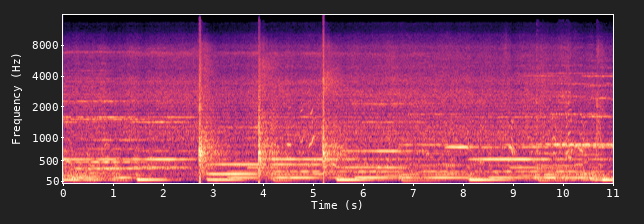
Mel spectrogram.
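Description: Waltz music with long held notes, over which three sharp bangs go off about a second apart in the middle: firework reports during a fountain display.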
